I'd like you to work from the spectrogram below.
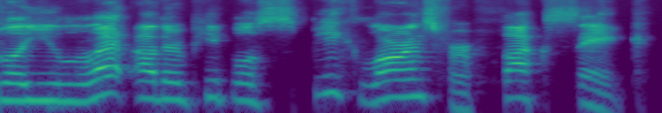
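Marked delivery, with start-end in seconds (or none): none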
